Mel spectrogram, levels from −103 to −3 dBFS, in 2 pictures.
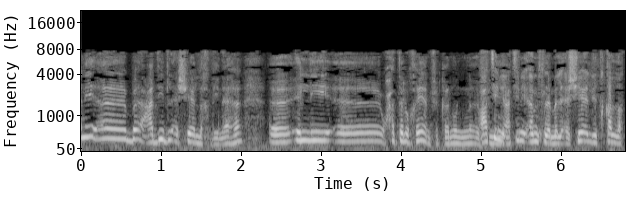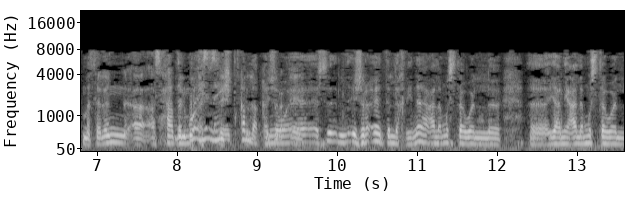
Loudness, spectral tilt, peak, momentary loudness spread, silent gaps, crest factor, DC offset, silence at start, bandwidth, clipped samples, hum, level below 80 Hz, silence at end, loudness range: -29 LUFS; -4.5 dB/octave; -14 dBFS; 6 LU; none; 14 dB; under 0.1%; 0 s; 8 kHz; under 0.1%; none; -58 dBFS; 0 s; 1 LU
